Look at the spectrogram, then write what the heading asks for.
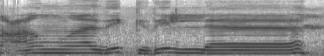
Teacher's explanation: لفظ اللہ کو باریک پڑھنا ہے کیونکہ پچھلے حرف کے نیچے زیر ہے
